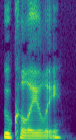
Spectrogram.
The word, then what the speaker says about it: ukulele: And the ukulele for me, actually, it's pronounced ukulele, but we won't be too harsh. – Thank you. I had no idea. You're saying that the first U is an U? – Yeah, it's a Hawaiian word.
